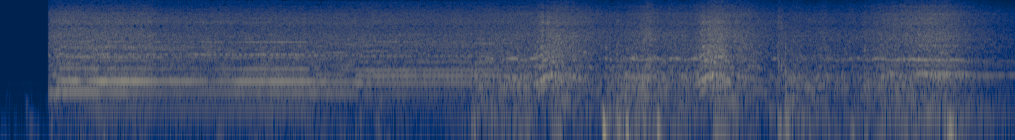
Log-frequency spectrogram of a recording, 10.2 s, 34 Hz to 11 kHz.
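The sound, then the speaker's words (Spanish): Aston Martin Formula 1 car's Mercedes engine firing up abruptly, then settling into a loud, steady, harmonically rich idle before a few sharp throttle blips rev it higher and let it fall back. “Como es el arranque ¿eh? del motor, sí. O sea, eso es al, ralentí, luego pisándolo un poco, ¿no? Exacto, al ralentí y le dan un poquito y, bueno, y ahí lo tienes. Eh, es un momento siempre muy importante para todos los equipos, es el motor Mercedes que lleva Aston Martin”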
